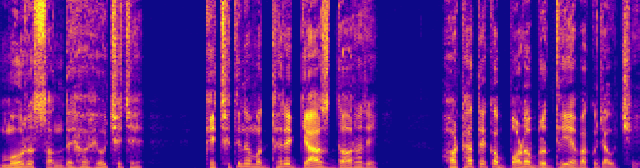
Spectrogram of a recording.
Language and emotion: Odia, fearful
